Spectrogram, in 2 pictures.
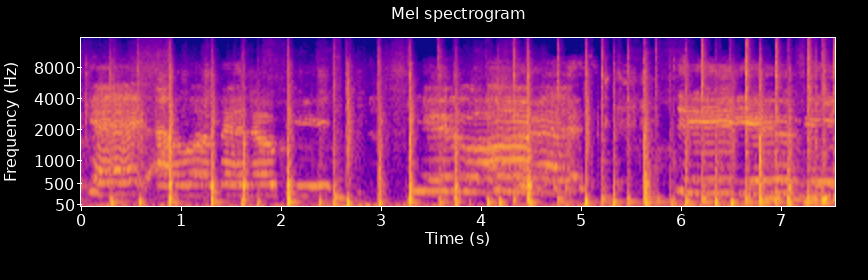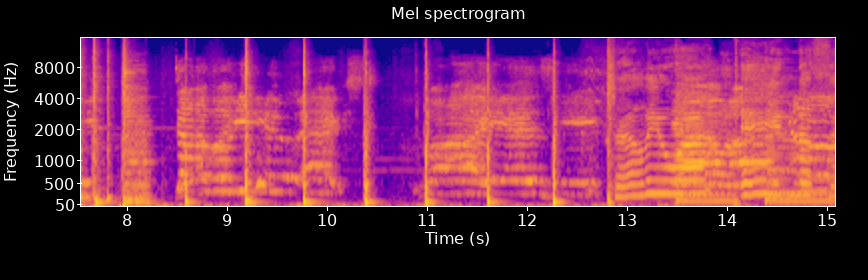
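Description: Singing with a strummed acoustic guitar, played with sharp percussive strokes on the strings, breaking off briefly near the end.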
